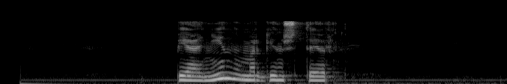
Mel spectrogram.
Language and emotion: Russian, neutral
